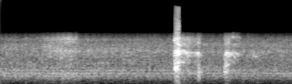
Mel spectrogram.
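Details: A person sneezing right after announcing an upcoming sneeze: one sharp burst and two smaller ones against steady noise, a sneeze-like expulsion.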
